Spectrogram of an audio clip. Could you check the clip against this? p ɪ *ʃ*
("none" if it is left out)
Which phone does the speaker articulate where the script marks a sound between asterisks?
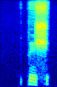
ʃ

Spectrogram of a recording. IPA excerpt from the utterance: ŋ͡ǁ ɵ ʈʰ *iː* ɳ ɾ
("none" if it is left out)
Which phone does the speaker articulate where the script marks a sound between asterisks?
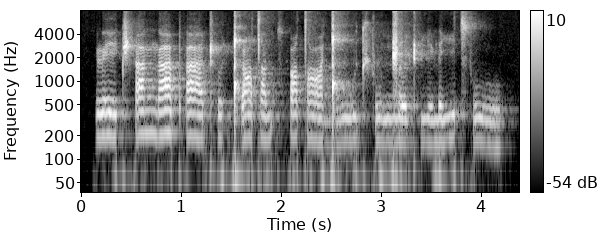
iː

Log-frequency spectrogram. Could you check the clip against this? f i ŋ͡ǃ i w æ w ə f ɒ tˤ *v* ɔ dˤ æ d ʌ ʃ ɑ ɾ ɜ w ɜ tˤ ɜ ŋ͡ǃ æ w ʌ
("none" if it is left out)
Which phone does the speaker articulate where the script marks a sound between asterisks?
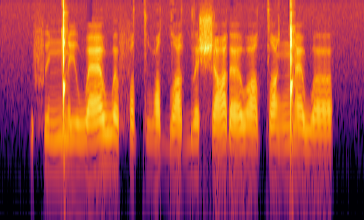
v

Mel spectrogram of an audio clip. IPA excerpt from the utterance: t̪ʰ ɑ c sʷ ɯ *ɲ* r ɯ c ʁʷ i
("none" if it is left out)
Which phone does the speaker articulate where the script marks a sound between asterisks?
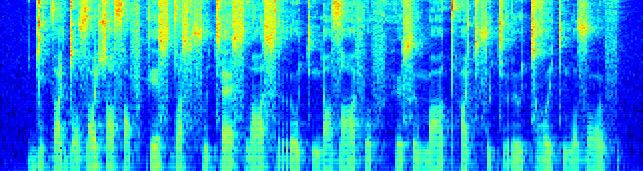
c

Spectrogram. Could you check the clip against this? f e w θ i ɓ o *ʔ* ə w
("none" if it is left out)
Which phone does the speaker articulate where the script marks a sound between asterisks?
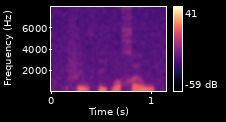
χ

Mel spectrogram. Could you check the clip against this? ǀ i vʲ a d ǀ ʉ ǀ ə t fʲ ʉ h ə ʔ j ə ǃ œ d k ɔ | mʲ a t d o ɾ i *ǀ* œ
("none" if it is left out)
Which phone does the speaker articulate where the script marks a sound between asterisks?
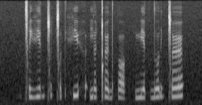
ǀ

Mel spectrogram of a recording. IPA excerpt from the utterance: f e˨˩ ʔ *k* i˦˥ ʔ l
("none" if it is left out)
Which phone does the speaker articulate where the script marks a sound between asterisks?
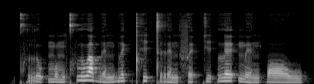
k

